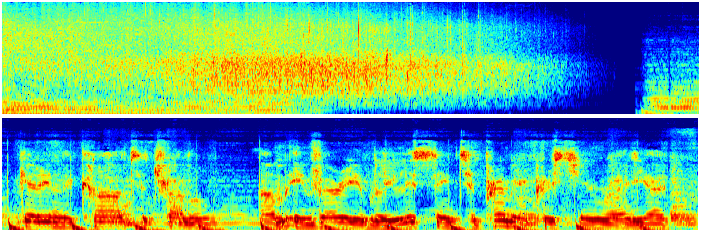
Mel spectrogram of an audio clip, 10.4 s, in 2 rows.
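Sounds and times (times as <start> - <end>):
audience applauding: 0.0 - 4.4
speech: 5.4 - 10.4.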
